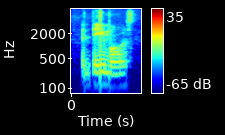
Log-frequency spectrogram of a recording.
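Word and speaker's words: Deimos: Is it Damos? Did I pronounce it correctly? Demos. It's the name of a moon, and as well as a god of war. So uh, it's a Greek name.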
